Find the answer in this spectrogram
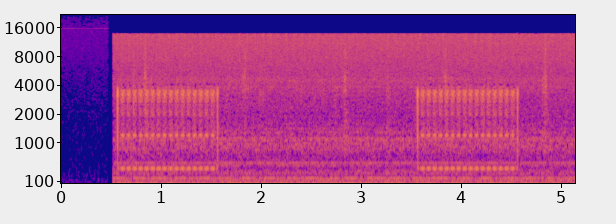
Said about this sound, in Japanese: なるみ、あんた携帯鳴ってるわよ。リビングに置きっぱなし。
